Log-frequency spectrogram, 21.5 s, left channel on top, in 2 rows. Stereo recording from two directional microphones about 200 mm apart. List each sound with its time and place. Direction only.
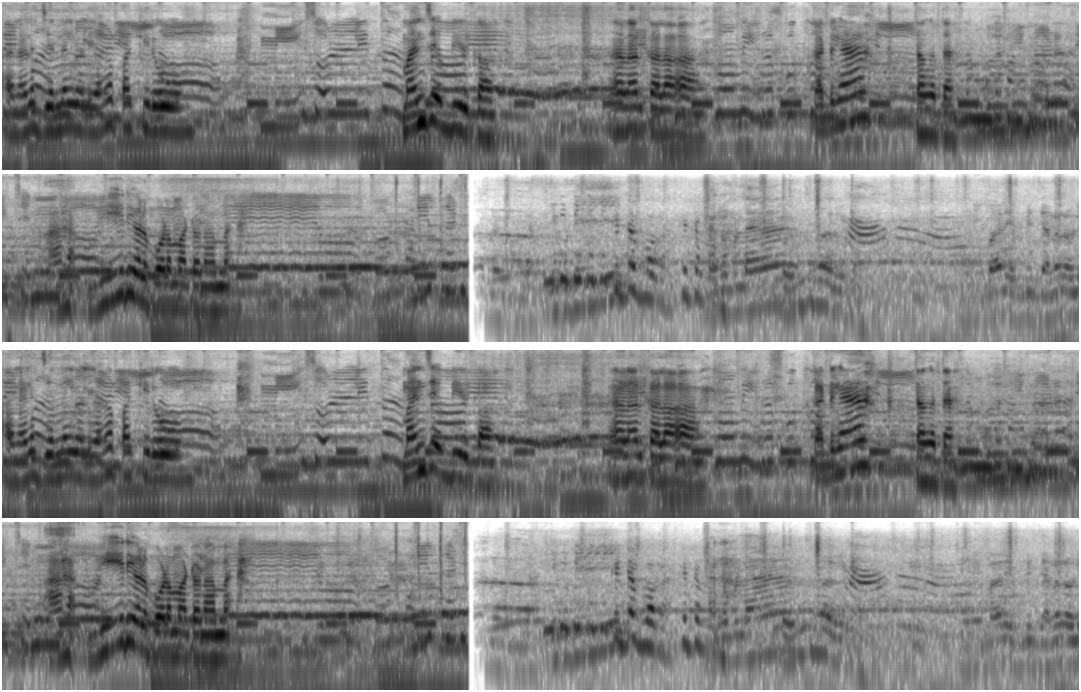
0.5 s speech: centre (ahead or behind)
1.5 s music: centre (ahead or behind)
4.0 s speech: 45° left (ahead or behind)
4.4 s speech: centre (ahead or behind)
4.9 s music: centre (ahead or behind)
